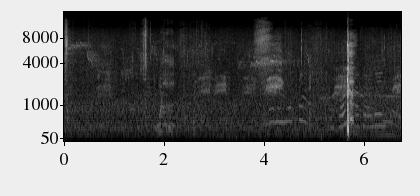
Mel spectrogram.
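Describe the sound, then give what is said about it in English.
Geese honk in scattered, overlapping calls over a busy outdoor background, with faint voices and one sharp, loud knock toward the end. “nearly got her arm broke by a goose.”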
